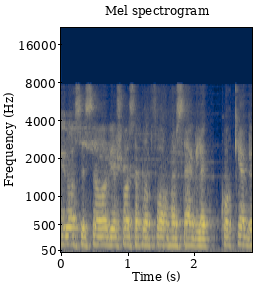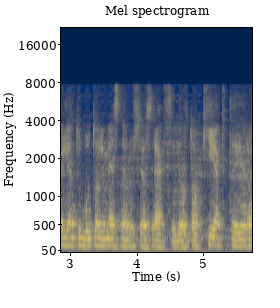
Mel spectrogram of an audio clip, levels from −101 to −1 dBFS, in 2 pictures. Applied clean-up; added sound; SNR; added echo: neural separator model SepFormer DNS4.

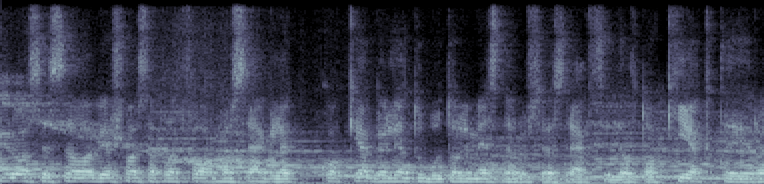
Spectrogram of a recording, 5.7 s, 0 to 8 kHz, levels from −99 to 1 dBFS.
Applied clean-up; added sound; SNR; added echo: none; Piano; 7 dB; reverberation time 0.3 s.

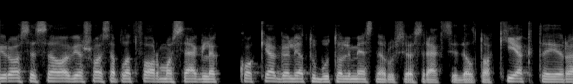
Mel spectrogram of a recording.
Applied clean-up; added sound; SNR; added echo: none; none; none; none.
